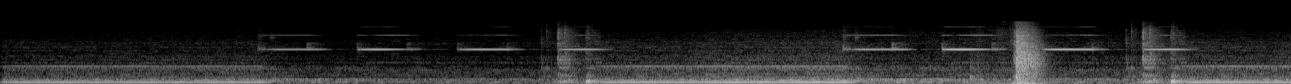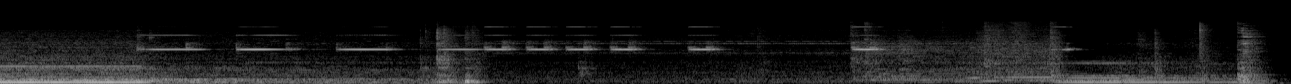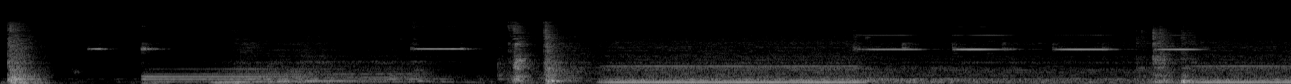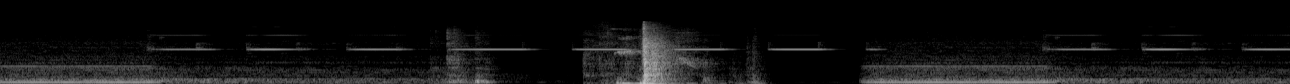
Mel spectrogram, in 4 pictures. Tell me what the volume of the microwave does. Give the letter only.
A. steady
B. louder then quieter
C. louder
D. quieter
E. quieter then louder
D.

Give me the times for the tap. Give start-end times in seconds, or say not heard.
not heard.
